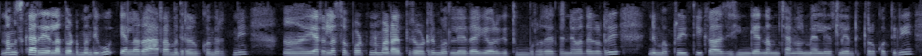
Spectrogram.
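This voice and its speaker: A woman hosting her channel, pleading earnestly and repeating herself. She talks quickly into a dry, close mic. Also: on the high side, flat delivery, darkish tone, dry recording. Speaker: channel host. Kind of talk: channel outro appeal.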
